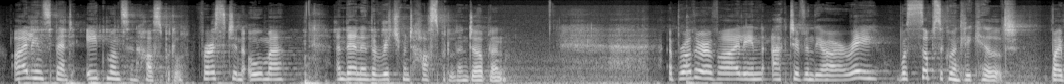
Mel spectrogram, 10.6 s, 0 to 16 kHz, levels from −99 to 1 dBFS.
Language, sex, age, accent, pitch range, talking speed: English, female, 30-49, Irish, 195-245 Hz, 165 wpm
